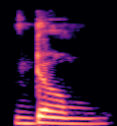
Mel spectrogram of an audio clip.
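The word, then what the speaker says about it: dumb: एम के बाद बी है तो यहाँ पर भी साइलेंट है। थम, डम।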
